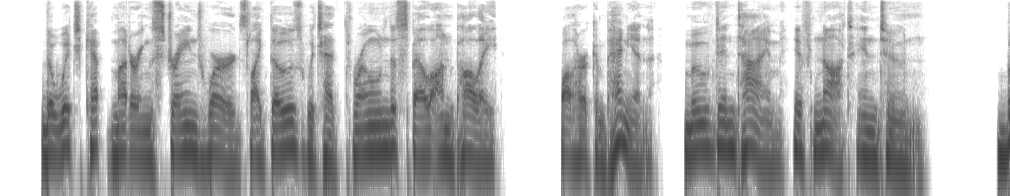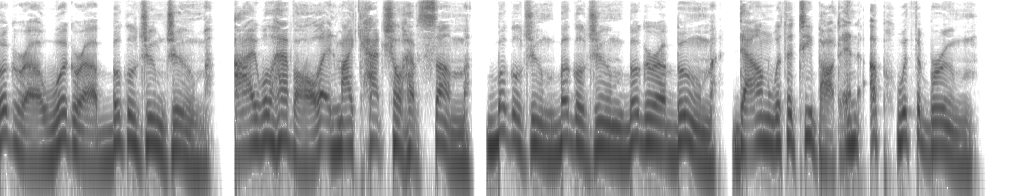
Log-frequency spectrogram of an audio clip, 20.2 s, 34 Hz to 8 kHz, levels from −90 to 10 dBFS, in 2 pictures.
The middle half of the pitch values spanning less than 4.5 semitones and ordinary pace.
No: average, 4.9 semitones; average, 165 wpm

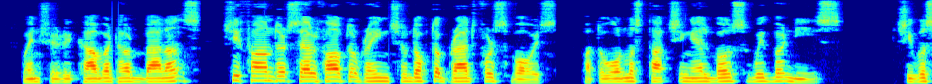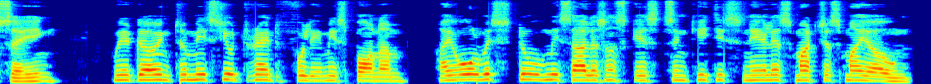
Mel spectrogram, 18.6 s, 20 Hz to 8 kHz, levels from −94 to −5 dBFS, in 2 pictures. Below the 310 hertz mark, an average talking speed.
Yes: medium, 140 Hz; average, 150 wpm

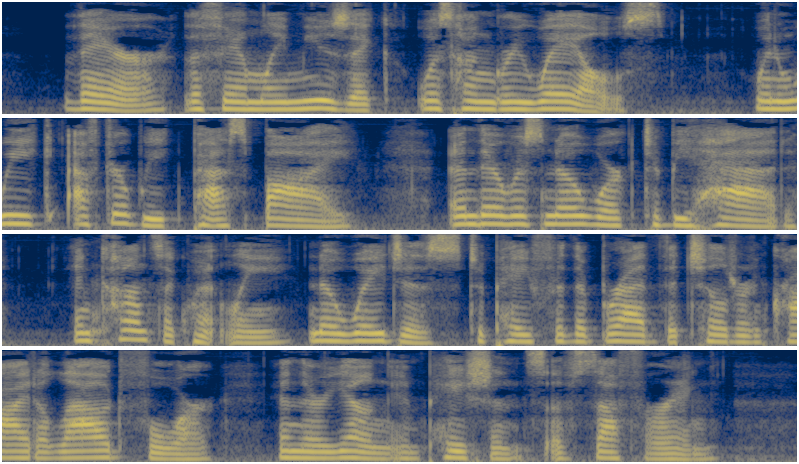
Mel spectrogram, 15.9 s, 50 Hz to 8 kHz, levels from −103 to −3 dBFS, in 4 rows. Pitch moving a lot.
No: average, 3.3 semitones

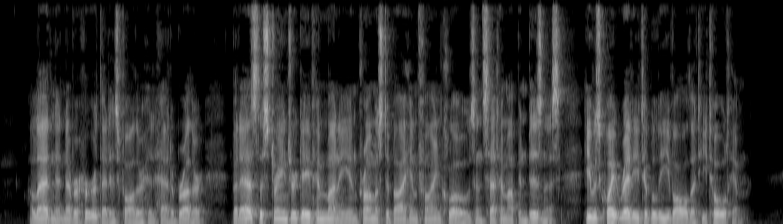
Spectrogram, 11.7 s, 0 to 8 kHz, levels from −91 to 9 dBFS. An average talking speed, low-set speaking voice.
No: fast, 215 wpm; very low, 95 Hz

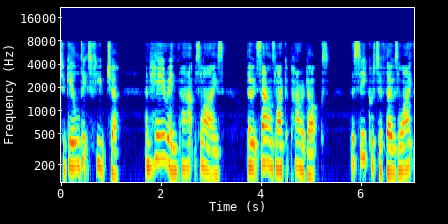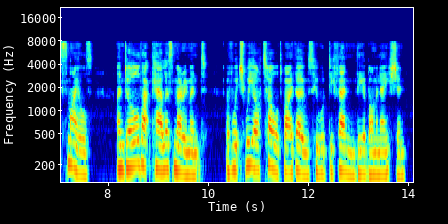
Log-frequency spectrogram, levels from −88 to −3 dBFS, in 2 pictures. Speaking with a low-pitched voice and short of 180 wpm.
No: medium, 175 Hz; average, 155 wpm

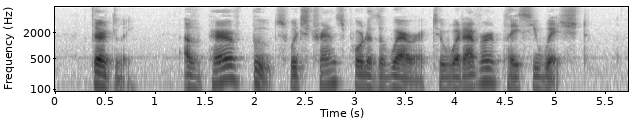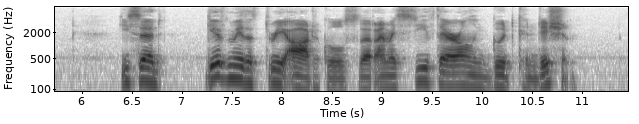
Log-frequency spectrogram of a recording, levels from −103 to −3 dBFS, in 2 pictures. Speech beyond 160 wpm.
Yes: average, 180 wpm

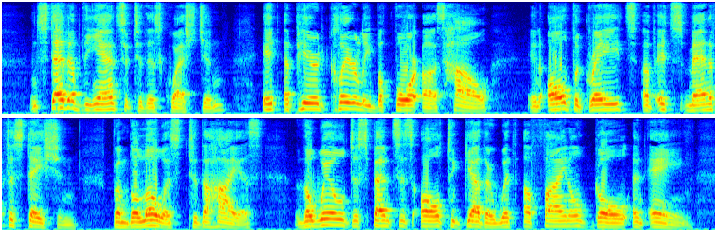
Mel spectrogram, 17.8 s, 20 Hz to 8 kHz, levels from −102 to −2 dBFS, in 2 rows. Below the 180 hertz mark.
Yes: low, 135 Hz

